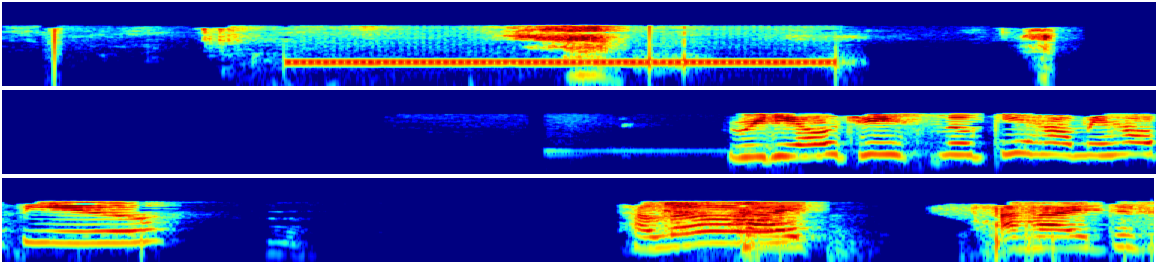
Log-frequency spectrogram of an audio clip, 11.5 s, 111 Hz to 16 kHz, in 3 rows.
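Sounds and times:
telephone line ringing while a call is connected: 1.0 - 2.9
speech: 6.5 - 8.3, 9.8 - 11.5.

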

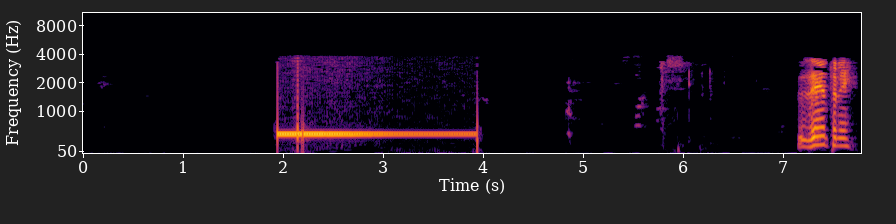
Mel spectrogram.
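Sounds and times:
telephone dial tone during call transfer: 2.0 - 4.0
speech: 7.2 - 7.7.

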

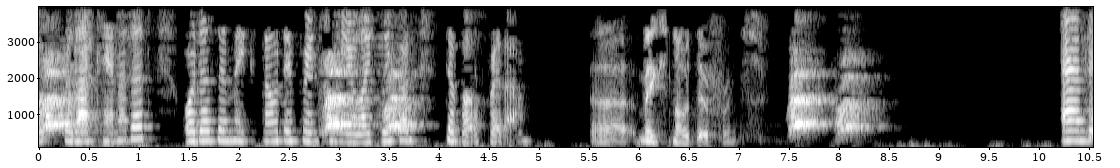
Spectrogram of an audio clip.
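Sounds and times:
dog barking sharply: 0.0 - 0.5, 2.8 - 4.0, 7.5 - 8.6
speech: 0.3 - 8.3, 10.2 - 10.5.

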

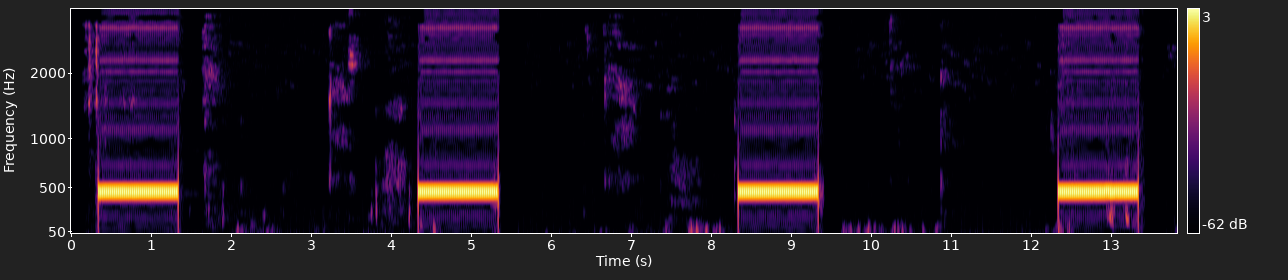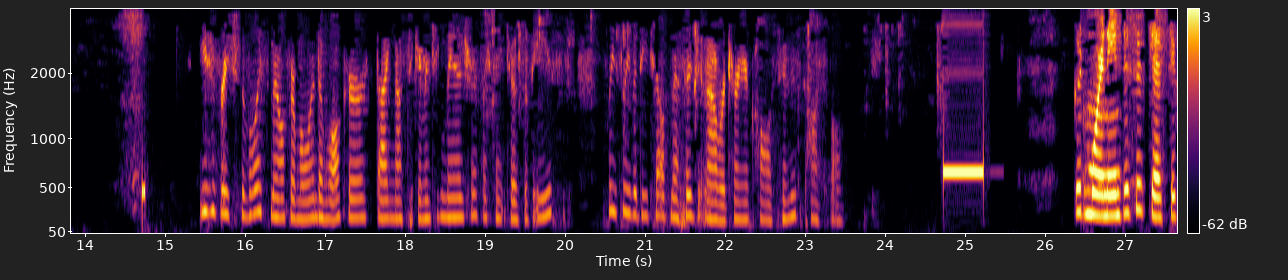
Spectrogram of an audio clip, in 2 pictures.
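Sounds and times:
telephone ringback tone during a call transfer: 0.3 - 1.4, 4.3 - 5.4, 8.3 - 9.4, 12.3 - 13.4
speech: 15.5 - 23.6, 26.4 - 27.6.

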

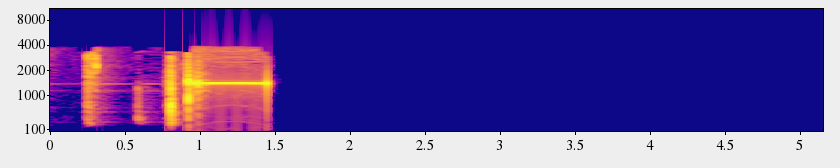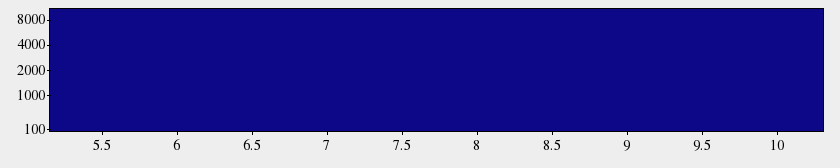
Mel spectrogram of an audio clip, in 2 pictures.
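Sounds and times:
electronic voicemail beep: 0.9 - 1.5.

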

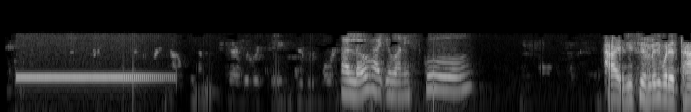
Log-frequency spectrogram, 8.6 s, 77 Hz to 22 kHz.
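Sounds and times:
ringback tone on an outgoing phone call: 0.2 - 2.2
person answering and talking on a phone call: 0.3 - 4.4
speech: 4.3 - 6.0, 7.6 - 8.6.

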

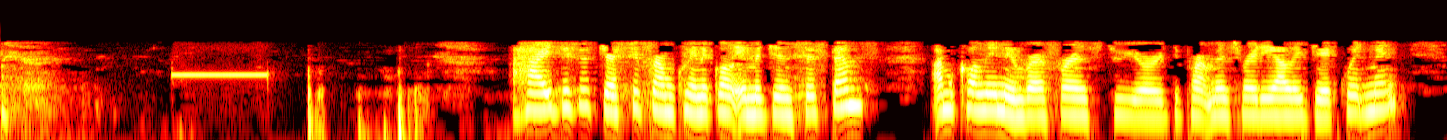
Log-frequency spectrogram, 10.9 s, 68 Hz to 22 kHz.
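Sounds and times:
voicemail recording beep: 1.3 - 2.0
speech: 3.9 - 10.7.

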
